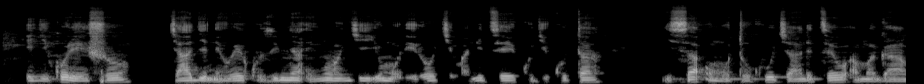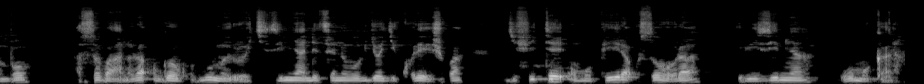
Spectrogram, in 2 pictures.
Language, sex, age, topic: Kinyarwanda, male, 25-35, government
